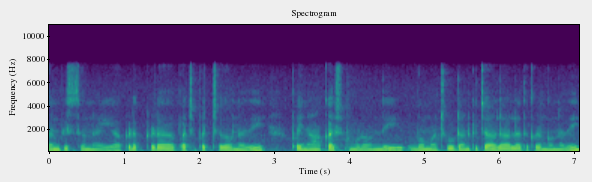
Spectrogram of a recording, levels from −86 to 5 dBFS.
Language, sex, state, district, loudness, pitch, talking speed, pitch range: Telugu, female, Telangana, Nalgonda, -19 LUFS, 165 Hz, 110 wpm, 160-170 Hz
